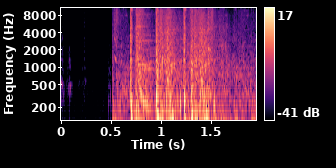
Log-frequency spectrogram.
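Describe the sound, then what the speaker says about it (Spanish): Gunfire in the Free Fire battle royale video game: after a short near-silent lead-in, a dense burst of loud, rapid shots cracks in a close, continuous volley. "Que me ha matado de dos tiros."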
